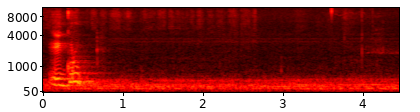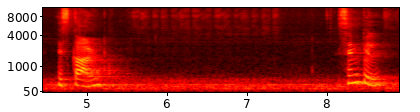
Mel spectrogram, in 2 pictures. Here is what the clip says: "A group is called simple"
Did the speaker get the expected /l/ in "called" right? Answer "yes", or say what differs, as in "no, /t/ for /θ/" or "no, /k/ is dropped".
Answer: no, /n/ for /l/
